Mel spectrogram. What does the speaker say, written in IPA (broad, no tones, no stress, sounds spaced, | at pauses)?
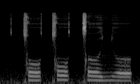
ǀ o ǀ o ǀ ɤ ʎ ɤ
